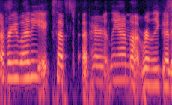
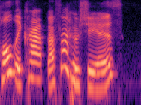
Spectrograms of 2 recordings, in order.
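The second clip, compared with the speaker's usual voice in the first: ordinary talk, nothing marked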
